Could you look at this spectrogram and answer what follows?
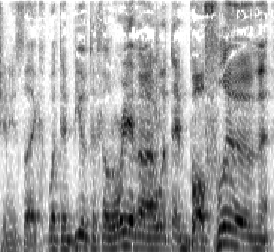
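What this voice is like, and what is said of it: Bad put-on French accent. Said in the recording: “Your French accent's terrible.”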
